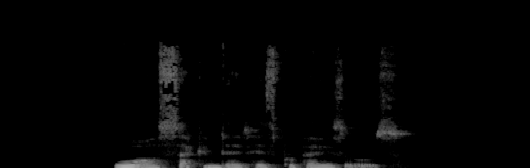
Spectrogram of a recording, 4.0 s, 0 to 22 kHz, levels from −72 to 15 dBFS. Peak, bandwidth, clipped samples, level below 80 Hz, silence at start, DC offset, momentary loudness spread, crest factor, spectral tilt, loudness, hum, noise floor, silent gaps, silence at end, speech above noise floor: -10 dBFS; 16.5 kHz; under 0.1%; -76 dBFS; 0.85 s; under 0.1%; 15 LU; 18 dB; -6 dB/octave; -27 LUFS; none; -90 dBFS; none; 0.95 s; 64 dB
